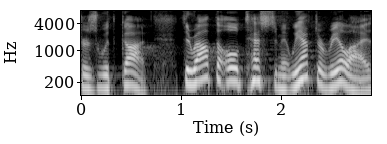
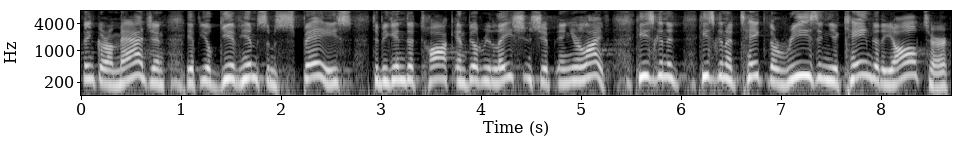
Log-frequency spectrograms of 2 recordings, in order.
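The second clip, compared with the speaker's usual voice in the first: higher-pitched, driving sermon delivery; building preaching; 4 semitones higher than usual. Real, not acted. Preacher promises the congregation God will overwhelm them, building preaching. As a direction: preach it in long, insistent runs, pitch climbing.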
